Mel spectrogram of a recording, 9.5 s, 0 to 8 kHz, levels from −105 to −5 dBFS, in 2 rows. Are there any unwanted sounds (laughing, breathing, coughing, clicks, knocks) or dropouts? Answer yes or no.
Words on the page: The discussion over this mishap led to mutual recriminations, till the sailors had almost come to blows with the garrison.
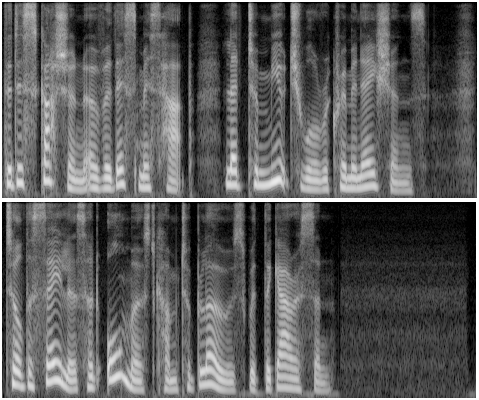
no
